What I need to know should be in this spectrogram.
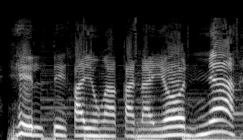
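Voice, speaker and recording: A woman's voice: fairly high pitch, slow, soft background music. A woman with an Ilocano Filipino accent, performing as host and player in a scripted radio drama. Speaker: drama channel host and narrator.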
